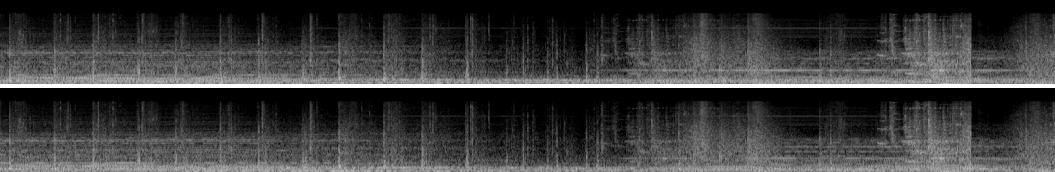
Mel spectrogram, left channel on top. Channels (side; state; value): both; normal; correlation 0.47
